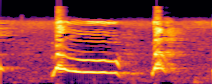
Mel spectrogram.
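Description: A dog's calls: one drawn-out call beginning about half a second in and falling a little in pitch, then a short one near the end.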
